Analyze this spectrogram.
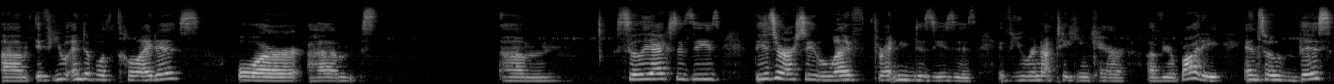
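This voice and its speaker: At a fairly slow pace, an ordinary speaking voice moves with ordinary pitch variation. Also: woman. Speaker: wellness coach. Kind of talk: vlog tutorial.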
